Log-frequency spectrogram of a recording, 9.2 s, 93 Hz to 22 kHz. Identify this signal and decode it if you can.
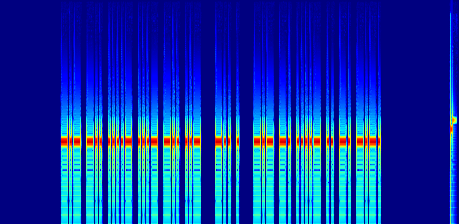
Morse code, heard as a keyed tone, about 28 wpm, 700 Hz. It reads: KD4VDU DE KN4INC
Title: USA Callsign DE Callsign - 6 Characters - 28wpm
